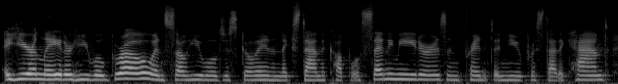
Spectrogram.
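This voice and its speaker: Smooth and brisk, with a mid-range voice and fairly even intonation, a woman gives a live conference keynote in a conference hall. She speaks English as a second language, and her reflective delivery is full of fillers and questions to the audience.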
